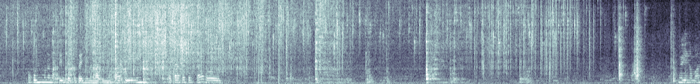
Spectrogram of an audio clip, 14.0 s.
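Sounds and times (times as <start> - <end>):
vegetables sizzling in hot oil: 0.0 - 12.5
metal spoon scraping pan: 1.0 - 3.7, 8.5 - 9.4.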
